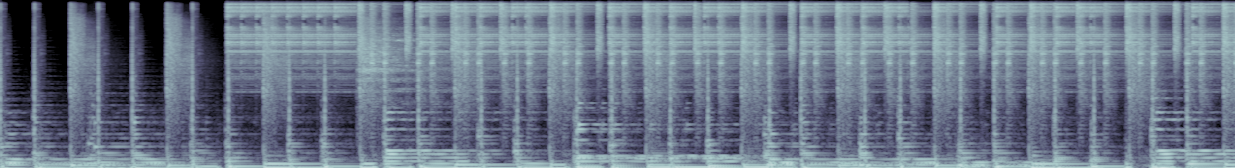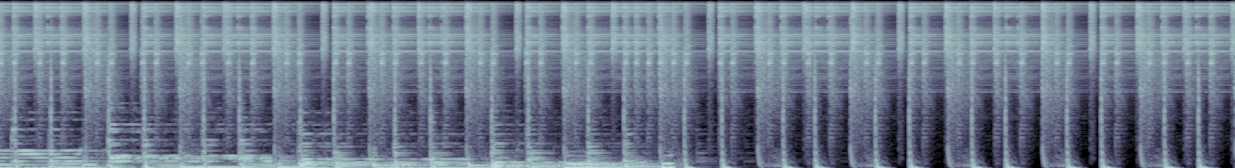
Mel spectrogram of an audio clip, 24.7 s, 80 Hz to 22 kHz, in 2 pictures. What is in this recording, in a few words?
soft dream without click 125bpm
